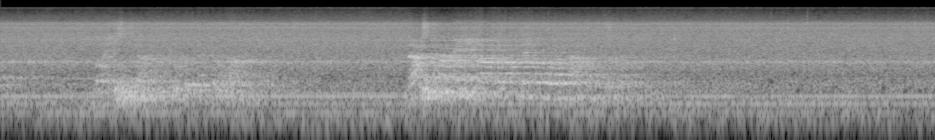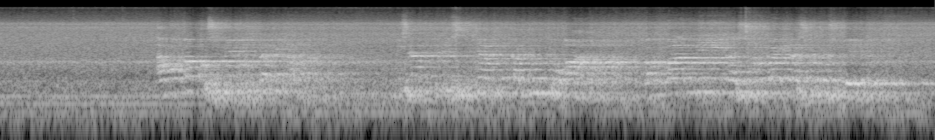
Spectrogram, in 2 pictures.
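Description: A man speaks calmly into a microphone, heard through a loudspeaker in an echoing room, with long pauses.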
